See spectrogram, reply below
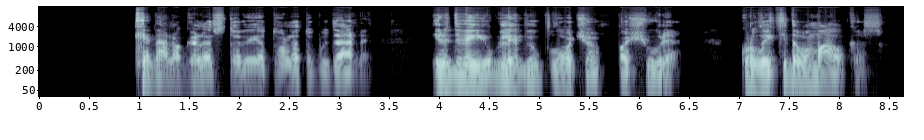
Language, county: Lithuanian, Šiauliai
